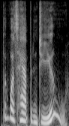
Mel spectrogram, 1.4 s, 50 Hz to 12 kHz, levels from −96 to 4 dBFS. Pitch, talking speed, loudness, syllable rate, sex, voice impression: 200 Hz, 215 wpm, -18 LUFS, 5.4 syllables/s, male, masculine, adult-like, slightly refreshing, sincere, friendly, slightly kind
